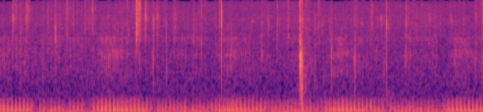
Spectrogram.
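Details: Cozy cat purr, deep and buzzy, pulsing in roughly one-second waves of inhale and exhale, with scattered crackles and a louder snap from a fireplace.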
